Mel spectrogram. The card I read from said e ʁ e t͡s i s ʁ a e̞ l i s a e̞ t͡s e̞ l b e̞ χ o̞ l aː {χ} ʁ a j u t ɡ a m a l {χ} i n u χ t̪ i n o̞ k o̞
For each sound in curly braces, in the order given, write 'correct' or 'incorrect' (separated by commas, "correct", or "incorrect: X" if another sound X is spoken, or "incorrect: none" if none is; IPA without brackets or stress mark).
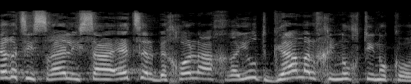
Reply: correct, correct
